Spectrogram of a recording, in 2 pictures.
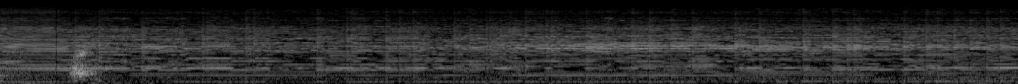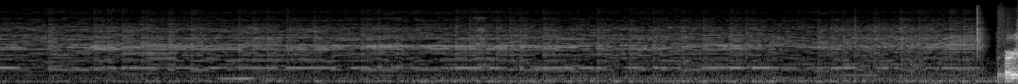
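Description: Electric hair clippers buzz steadily at close range for the whole stretch, cutting a man's own hair into a fade at home, with a brief click at the start and end and no talking.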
